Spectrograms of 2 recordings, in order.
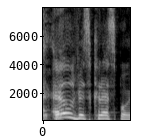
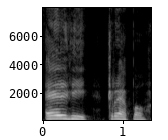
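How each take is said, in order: First: The final s of Elvis is pronounced. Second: The final s of Elvis is dropped. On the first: "So it's not Elvis Crespo" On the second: "it's [name]"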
